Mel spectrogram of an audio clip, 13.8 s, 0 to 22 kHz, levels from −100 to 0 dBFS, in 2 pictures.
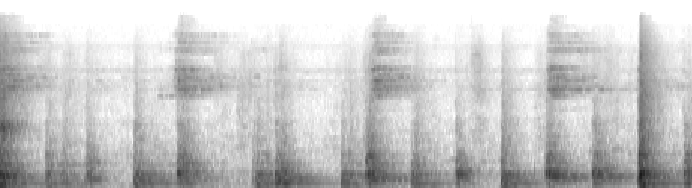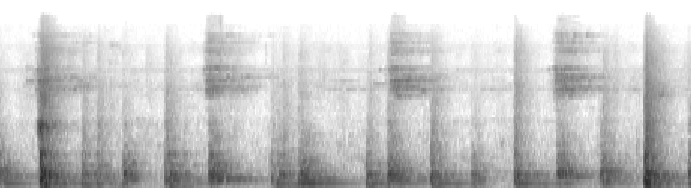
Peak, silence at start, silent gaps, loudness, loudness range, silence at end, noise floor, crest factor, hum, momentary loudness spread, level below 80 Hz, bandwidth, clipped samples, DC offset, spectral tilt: -4 dBFS; 0 s; none; -33 LUFS; 9 LU; 0 s; -54 dBFS; 28 dB; none; 18 LU; -50 dBFS; 13 kHz; under 0.1%; under 0.1%; -7 dB/octave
